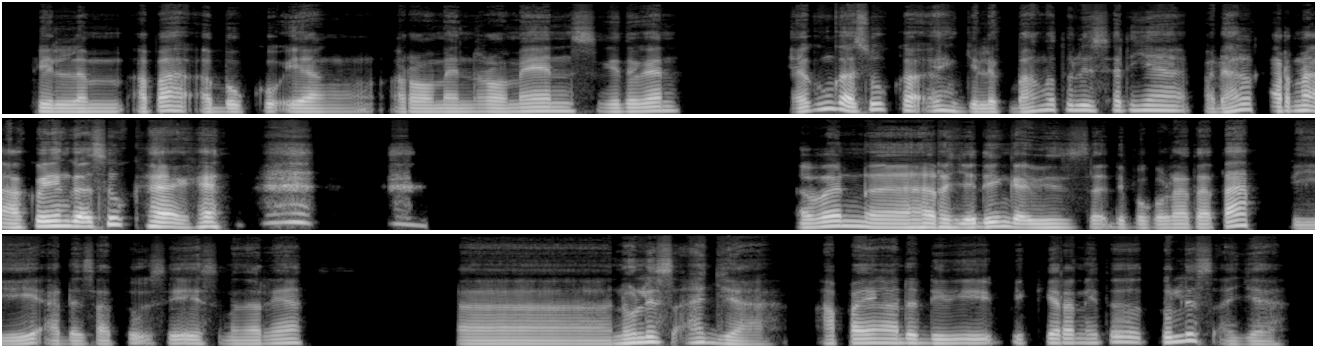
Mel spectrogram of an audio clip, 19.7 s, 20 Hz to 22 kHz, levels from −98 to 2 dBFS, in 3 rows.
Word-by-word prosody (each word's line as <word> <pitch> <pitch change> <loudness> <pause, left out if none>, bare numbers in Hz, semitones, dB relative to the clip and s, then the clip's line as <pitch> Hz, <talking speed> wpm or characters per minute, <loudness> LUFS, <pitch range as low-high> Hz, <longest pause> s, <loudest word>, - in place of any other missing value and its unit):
film, 120 -1 -1
apa, 155 +6 0
e - - -7
buku 120 +2 -4
yang 120 -1 -2
romance-romance, 120 +4 -1
gitu, 125 0 -3
kan, 150 +2 +2 0.6
ya, 125 - -3
aku 200 - -5
enggak 205 - +4
suka, 195 -4 0
"Eh, 165 - 0
jelek 120 -1 -1
banget 140 +10 -3
tulisannya," 170 -1 -1
padahal 120 +11 -1
karena 150 -1 +2
aku 130 - 0
yang 180 - +9
enggak 165 -2 +8
suka, 220 -7 +3 0.2
kan. 160 +2 +4 2.9
E - - -2
benar, 140 -5 +4
jadi 135 +1 +3
enggak 135 -5 +3
bisa 130 0 -1
dipukul 120 0 -3
rata. 125 0 +1
Tapi, 120 - -1
ada 115 -1 -8
satu, 110 +3 -7
sih, 130 0 -2
sebenarnya, 120 +4 -4 0.8
eee, 115 -1 -3
nulis 160 +7 +2
aja 120 -10 -4 0.2
apa 130 +2 -6
yang 150 - +1
ada 145 - +2
di 140 0 -2
pikiran, 150 +2 -2
itu, 175 +3 -2
tulis 195 +6 0
aja. 105 -1 -9
130 Hz, 140 wpm, -23 LUFS, 120-155 Hz, 2.9 s, yang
